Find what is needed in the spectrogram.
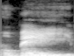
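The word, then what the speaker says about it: obey: ওবে অর্থ মান্য করা, আমরা ওবে বলি, এটা সঠিক উচ্চারণ হয় ওবেই, মান্য করা।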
